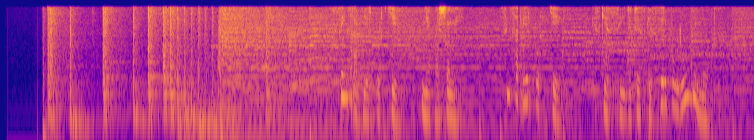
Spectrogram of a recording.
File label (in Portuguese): aniv namorado romantico f; Aniversários; fem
